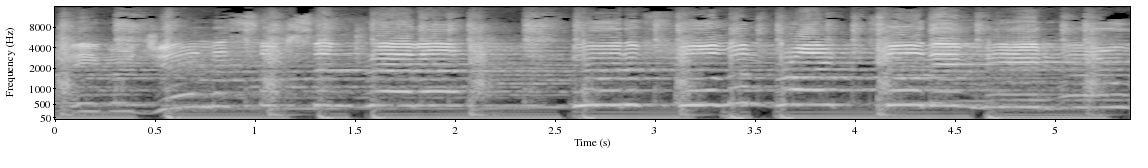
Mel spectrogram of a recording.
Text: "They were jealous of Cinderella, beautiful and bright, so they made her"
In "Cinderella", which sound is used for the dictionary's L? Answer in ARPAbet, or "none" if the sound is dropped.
W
